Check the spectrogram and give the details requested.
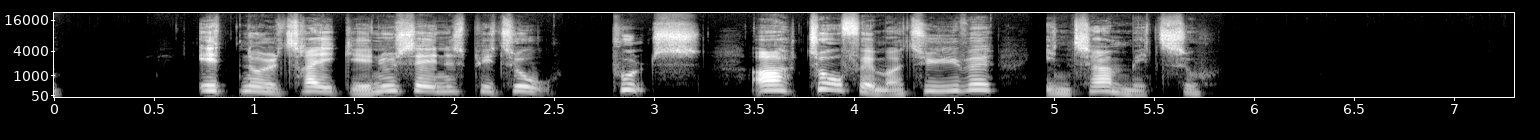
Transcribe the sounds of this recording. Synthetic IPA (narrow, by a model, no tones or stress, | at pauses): e̝d̥nɔ̽lt͡sʰʁɛ̰ːɡ̥enusen̰əspʰe̝̰ːt͡sʰo̝̰ː | pʰul̰s | ʔɒ̽t͡sʰo̝̰ːfem̰ɒ̽t͡sʰyːʋə | e̝nt͡sʰɐmed̥so̝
